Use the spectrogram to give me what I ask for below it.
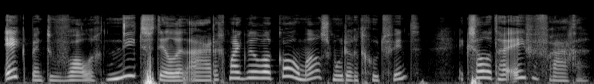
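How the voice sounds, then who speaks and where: A woman's voice: on the high side, lively intonation, moderate pace, dry recording. A woman reading aloud, voicing a spirited, outspoken teenage girl in a storybook. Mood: cheery.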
